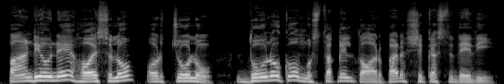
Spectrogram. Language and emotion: Urdu, neutral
